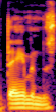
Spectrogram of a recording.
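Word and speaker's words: daemon: imagination that's what these Damons do ancient Greek pronounced Damon meaning God Godlike power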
